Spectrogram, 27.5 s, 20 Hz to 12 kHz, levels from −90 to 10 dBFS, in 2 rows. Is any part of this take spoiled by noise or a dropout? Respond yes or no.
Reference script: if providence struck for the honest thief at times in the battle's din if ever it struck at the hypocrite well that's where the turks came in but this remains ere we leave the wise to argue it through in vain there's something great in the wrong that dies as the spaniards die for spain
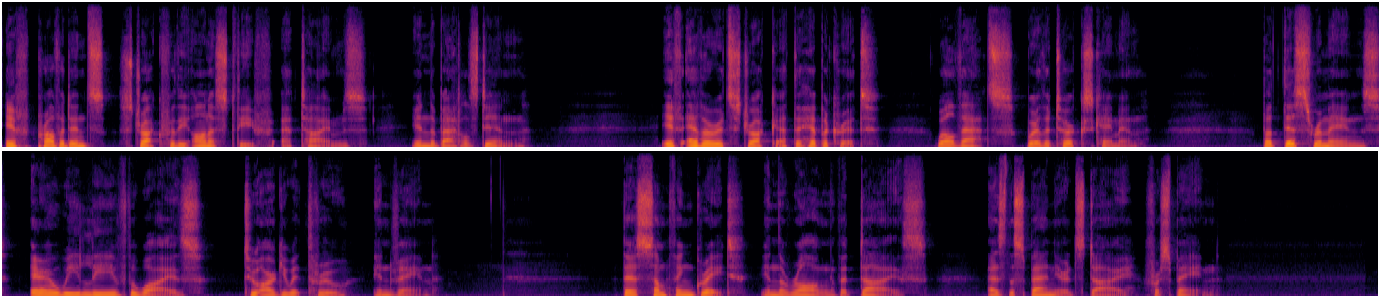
no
